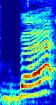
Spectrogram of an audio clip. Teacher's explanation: huruf yang menggunakan dua bibir, tidak menggunakan lidah ataupun tidak menggunakan gigi ataupun langit. Kita menggunakan syafatain dua bibir. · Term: Huruf ba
